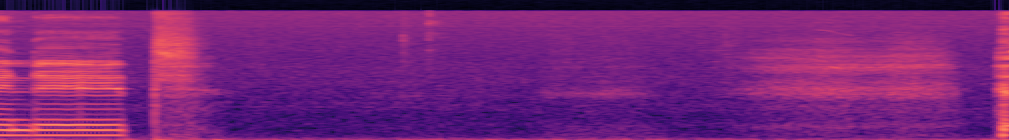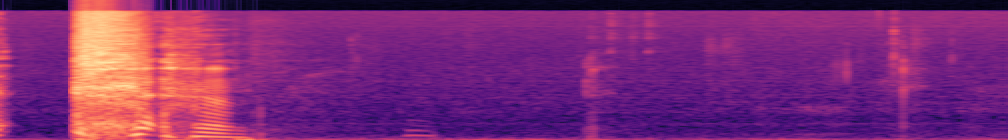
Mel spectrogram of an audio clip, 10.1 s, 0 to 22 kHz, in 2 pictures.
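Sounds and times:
man coughing harshly: 0:05.0 - 0:06.4.

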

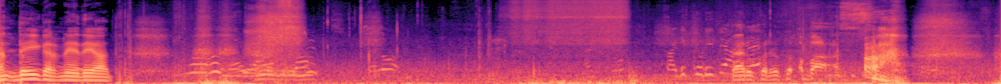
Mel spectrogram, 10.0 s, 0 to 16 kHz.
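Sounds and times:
steady hiss: 0:05.0 - 0:06.7.

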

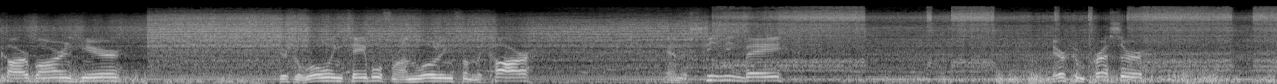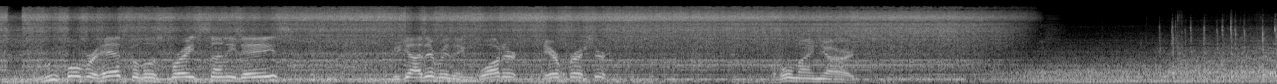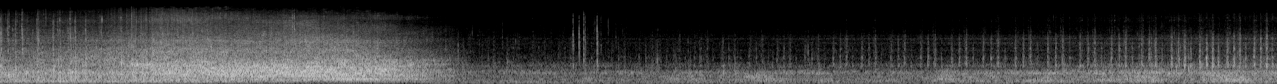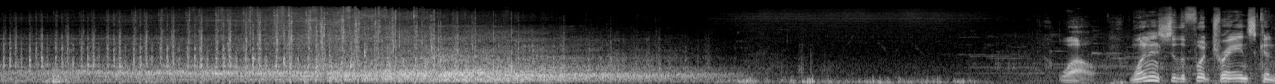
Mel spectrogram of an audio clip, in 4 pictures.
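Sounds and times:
miniature train wheels clicking on rails: 0:24.4 - 0:27.7, 0:31.2 - 0:45.3.

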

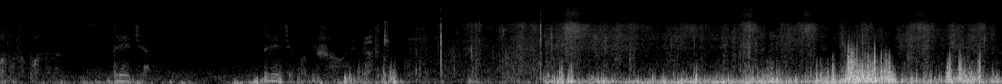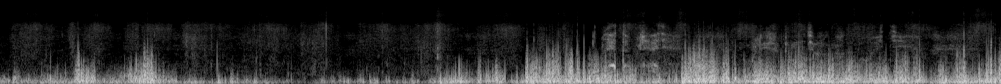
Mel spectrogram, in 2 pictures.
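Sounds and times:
wind buffeting microphone: 0:00.0 - 0:20.0
dry grass rustling: 0:03.8 - 0:20.0
footsteps: 0:04.0 - 0:20.0.

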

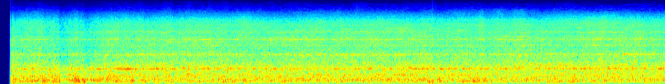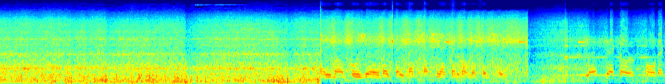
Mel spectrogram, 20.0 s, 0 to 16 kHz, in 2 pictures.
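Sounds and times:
jet engines rumbling and whining: 0:00.2 - 0:19.9.

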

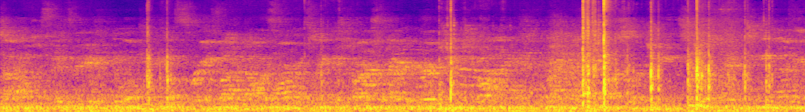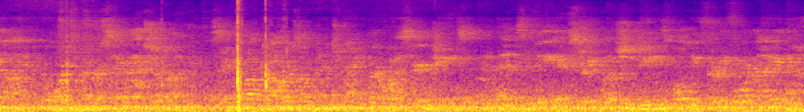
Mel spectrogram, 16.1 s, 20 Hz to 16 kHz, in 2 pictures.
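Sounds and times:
faint voices: 0:00.0 - 0:16.0
steady store hum: 0:00.0 - 0:16.0.

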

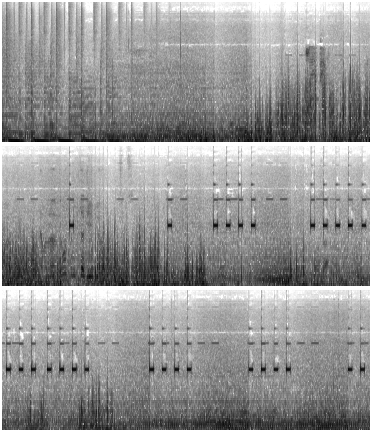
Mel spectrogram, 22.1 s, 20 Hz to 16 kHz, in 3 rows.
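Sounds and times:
steady low rumble: 0:00.0 - 0:22.0
short high electronic beeps: 0:07.6 - 0:10.1, 0:10.7 - 0:17.1, 0:17.7 - 0:22.0.

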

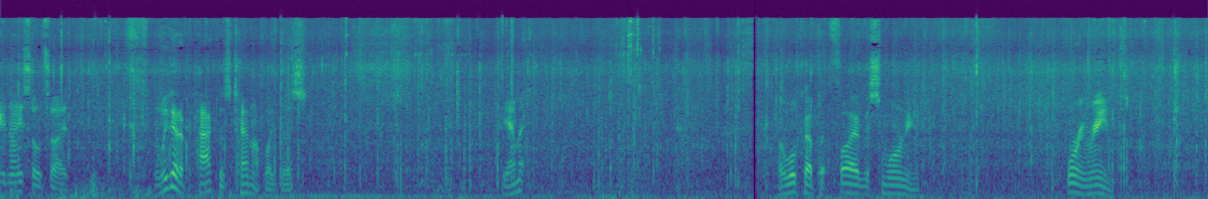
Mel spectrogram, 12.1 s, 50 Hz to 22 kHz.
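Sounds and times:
rain on tent fabric: 0:00.0 - 0:12.0.

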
